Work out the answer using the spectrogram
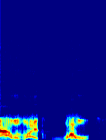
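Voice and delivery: plain

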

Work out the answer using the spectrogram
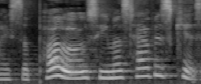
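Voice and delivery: plain

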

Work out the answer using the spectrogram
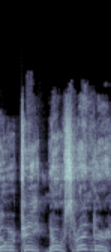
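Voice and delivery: very high, declaring delivery. Commentating a match as a player holds out: Lost Souls impression. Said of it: "That was my Lost Souls impression".

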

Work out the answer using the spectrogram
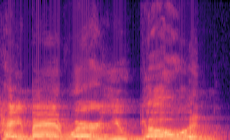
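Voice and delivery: mock very high, hollered-out yell. Retelling a driver in a truck calling out while riding up a mountain: imitating someone yelling. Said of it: "he yells out at me and he goes".

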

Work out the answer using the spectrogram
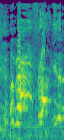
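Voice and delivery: outraged, very high shouted cry.

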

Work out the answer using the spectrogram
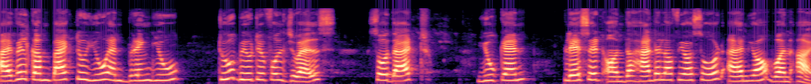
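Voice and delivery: plain

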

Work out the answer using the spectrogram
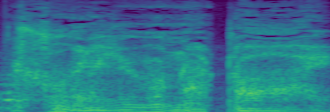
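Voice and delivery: very low, massive, rumbling demonic voice. Explaining a Bible passage, voicing the serpent's words in Nahash's massive demonic voice. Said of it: "in this massive, I mean, this, you know, demonic voice".

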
